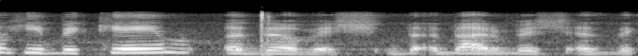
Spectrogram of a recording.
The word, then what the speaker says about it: dervish: He's a Sufi sage, and how he became a dervish, darvish as they call it. a Uh, diva, no, oh, darvish. a dervish. Yes, Oh, I know. lovely. The way they pronounce it is darvish.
